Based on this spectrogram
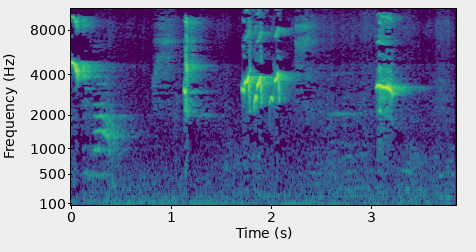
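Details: White-rumped shama song said to make other shamas fall silent: scattered sharp whistles and chattering bursts, with quiet gaps between short phrases.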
